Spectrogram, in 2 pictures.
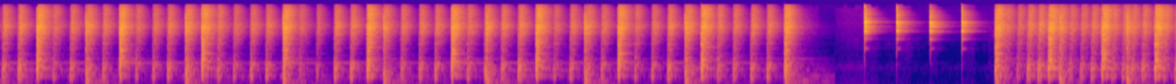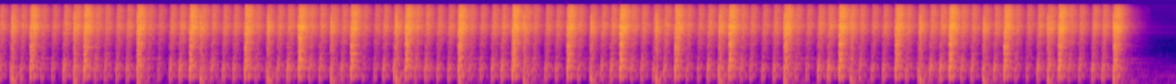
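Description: Drum kit: a steady run of snare strokes in a five-stroke sticking grouped as triplets, over bass drum notes on the half note. About eleven seconds in it stops, four sharp clicks count it back in, and the same pattern resumes at a faster tempo.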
